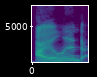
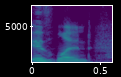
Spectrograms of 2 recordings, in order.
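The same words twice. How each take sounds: First: The word has its standard pronunciation. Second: The word is pronounced the way it is spelled. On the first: The speaker calls it right. "instead of island" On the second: The speaker calls it wrong. "I used to say island"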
